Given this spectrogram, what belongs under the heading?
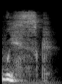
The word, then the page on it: whisk: British English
